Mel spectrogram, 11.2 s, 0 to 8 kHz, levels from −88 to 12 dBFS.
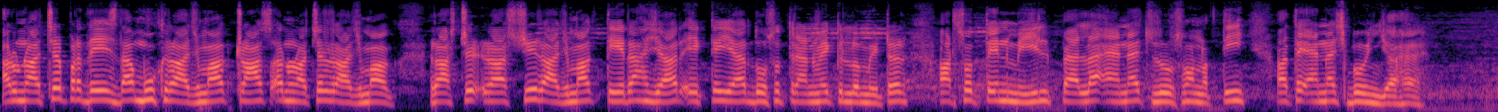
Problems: constant background noise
